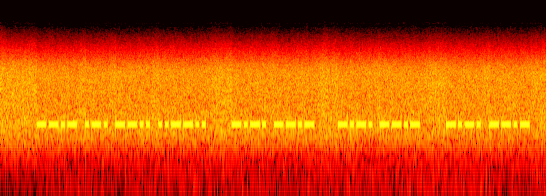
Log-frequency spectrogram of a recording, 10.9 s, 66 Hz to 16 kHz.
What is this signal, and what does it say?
Morse code, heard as a keyed tone, hand-sent with a paddle, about 19 wpm, 490 Hz, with radio static. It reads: QRZ? CQ CQ CQ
